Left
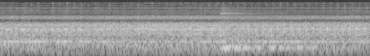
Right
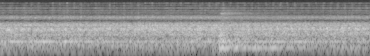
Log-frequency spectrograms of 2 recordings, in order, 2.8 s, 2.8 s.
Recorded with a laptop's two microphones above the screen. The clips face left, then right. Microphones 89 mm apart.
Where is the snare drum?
60° right (ahead or behind), 0.9 m.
